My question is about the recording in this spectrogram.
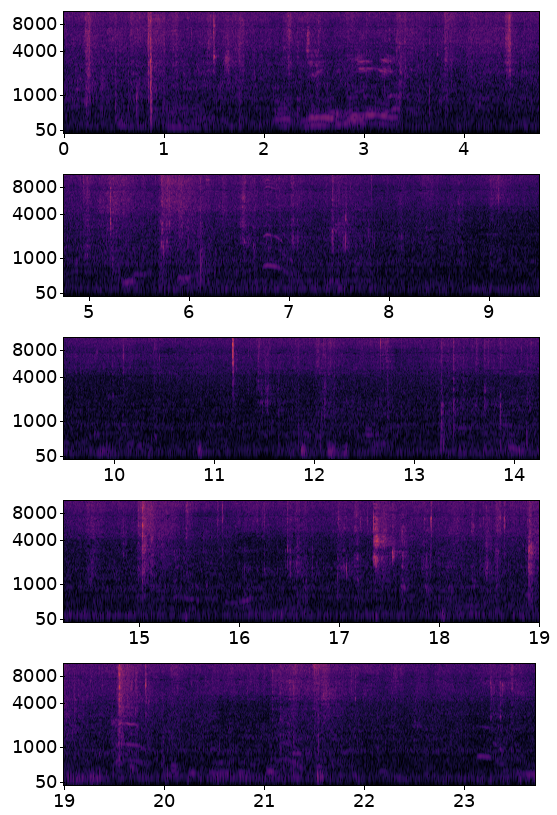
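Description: Faint, indistinct human voices in the background, with a brief louder voice about two to three seconds in, and scattered light clicks and taps.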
